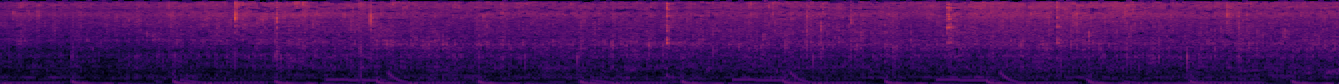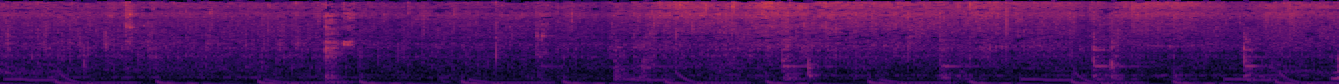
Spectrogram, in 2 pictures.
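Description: Chicken pieces are stirred and mixed in a pan with green chilli sauce and tomato sauce, giving steady, rhythmic scraping strokes over a continuous close sizzle.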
